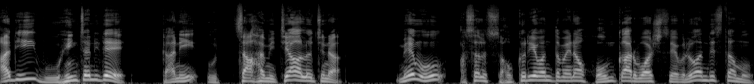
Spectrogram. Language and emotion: Telugu, surprised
